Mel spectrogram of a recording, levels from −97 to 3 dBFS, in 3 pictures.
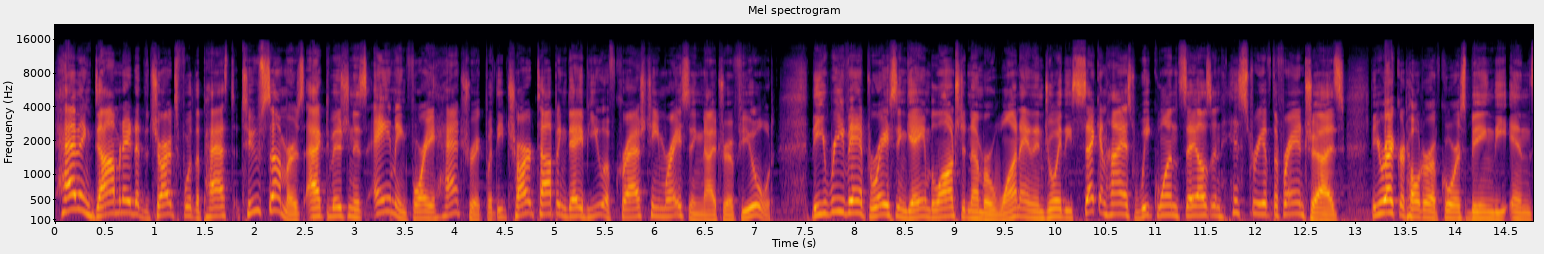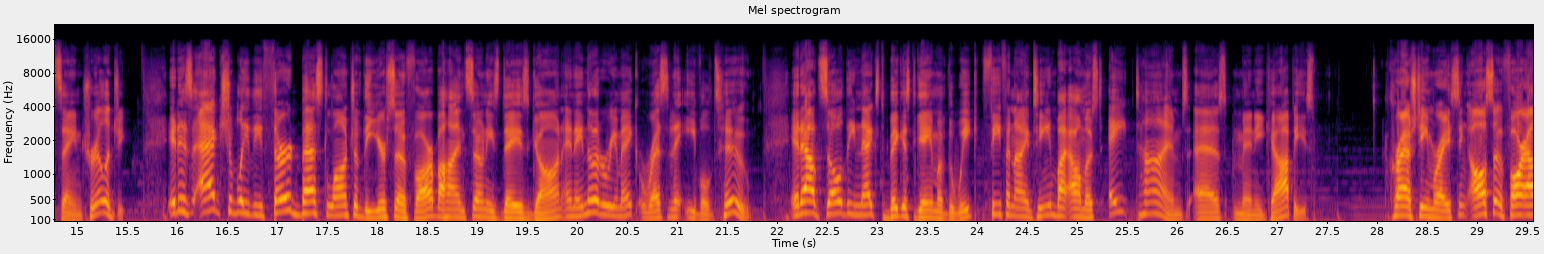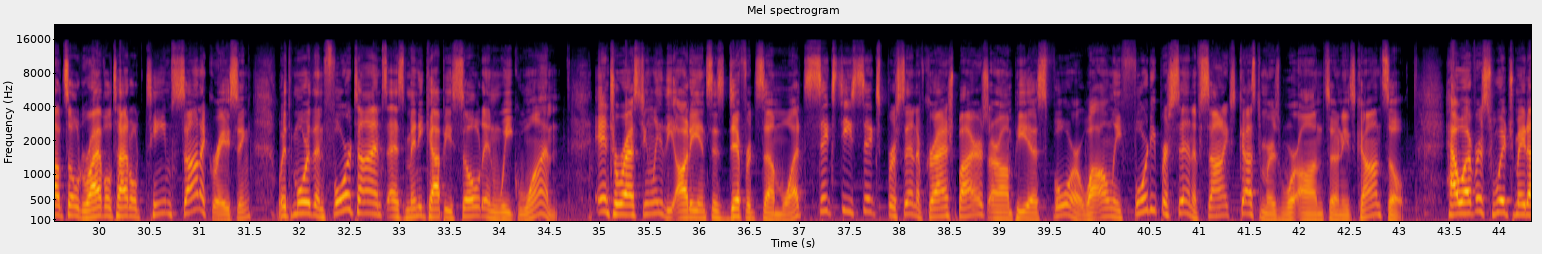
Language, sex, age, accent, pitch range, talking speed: English, male, 30-49, American, 135-210 Hz, 190 wpm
